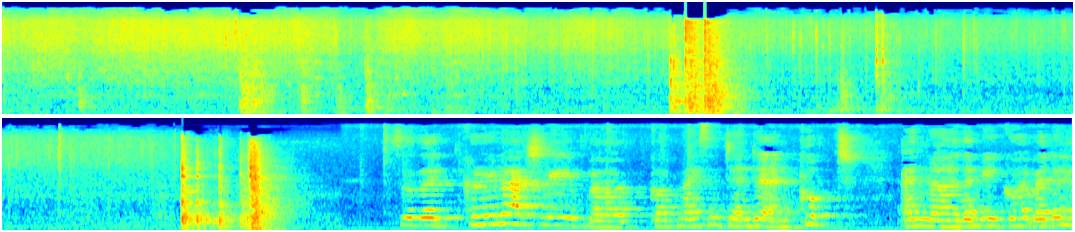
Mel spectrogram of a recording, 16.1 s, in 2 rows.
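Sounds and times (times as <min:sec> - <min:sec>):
spatula scraping pan: 0:00.0 - 0:03.9
food sizzling in oil: 0:00.0 - 0:10.5.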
